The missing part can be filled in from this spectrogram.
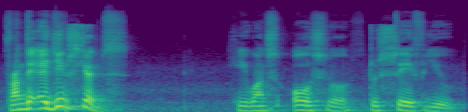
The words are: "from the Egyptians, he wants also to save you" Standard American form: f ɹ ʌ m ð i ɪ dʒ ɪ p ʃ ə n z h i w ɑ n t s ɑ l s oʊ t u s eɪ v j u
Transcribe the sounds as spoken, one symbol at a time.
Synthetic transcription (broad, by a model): f ɹ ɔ m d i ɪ dʒ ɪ p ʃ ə n s h i w ɑ n t s ɑ l s oʊ t u s eɪ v j u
